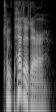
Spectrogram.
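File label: "competitor", English; oxford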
